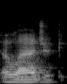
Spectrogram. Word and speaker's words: ellagic: e as in Earl l-a-g-i-c like magic but elagic e-l-l-a-g-i-c acid so it's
